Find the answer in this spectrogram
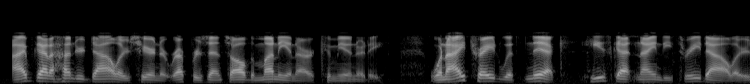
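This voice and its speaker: At a fairly slow pace, a man with an ordinary speaking voice talks in a medium pitch with lively intonation. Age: 60s. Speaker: guest advocate. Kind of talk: casual chat. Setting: phone call.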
